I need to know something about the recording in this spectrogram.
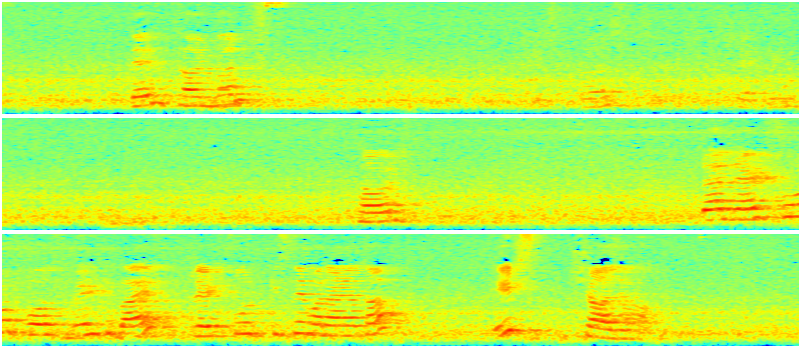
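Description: A young woman speaks calmly and clearly, close by, in short bursts.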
